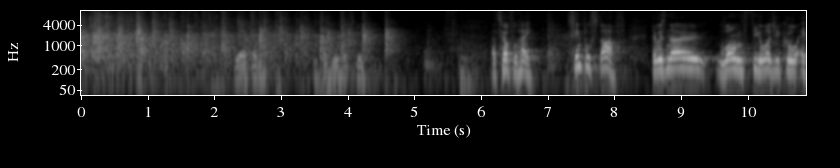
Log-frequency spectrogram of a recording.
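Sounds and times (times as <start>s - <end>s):
audience clapping: 0.0s - 5.0s
speech: 2.3s - 4.4s, 6.2s - 10.8s.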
